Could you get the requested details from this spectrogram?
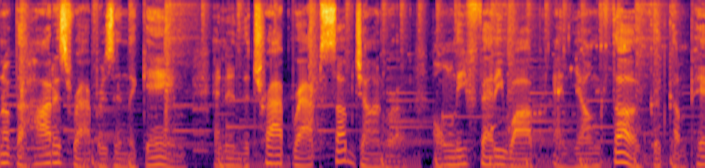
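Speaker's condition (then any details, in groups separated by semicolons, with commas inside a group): No condition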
